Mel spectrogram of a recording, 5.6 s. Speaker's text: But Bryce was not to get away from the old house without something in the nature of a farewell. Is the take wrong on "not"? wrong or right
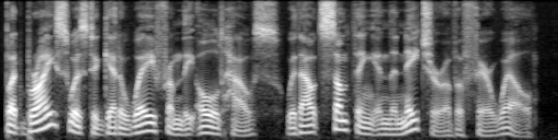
wrong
